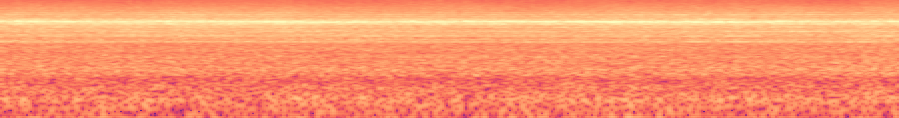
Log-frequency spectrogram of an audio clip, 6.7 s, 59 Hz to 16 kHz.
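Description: Blue Angels F/A-18 Hornet jets running their twin turbofan engines on the ramp before takeoff: a loud, steady jet whine with a high piercing tone over a low rumble.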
